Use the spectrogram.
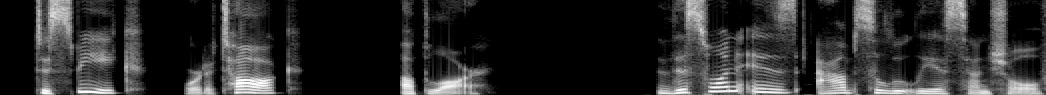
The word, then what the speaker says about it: hablar: Remember that silent H rule we talked about earlier? Apply it right here to express your thoughts. To speak, or to talk, hablar.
